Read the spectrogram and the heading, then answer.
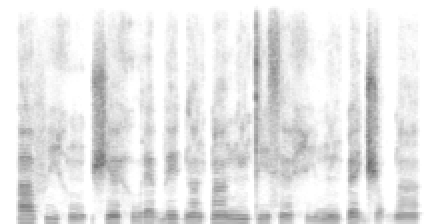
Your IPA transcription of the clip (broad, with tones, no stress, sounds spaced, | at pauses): a˦ f i˦˨ h ũ˨ | ʃ ɛ̃˧ h u˨ ɾ ɛ˧ b e˦ ɡ ã˧ k͡p ã˦ n ĩ˦ t i˧ s ɛ̃˨ h i˨˦ m ĩ˦ k͡p ɛ˦˨ d͡ʒ ɔ˧ ɡ͡b ã˧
